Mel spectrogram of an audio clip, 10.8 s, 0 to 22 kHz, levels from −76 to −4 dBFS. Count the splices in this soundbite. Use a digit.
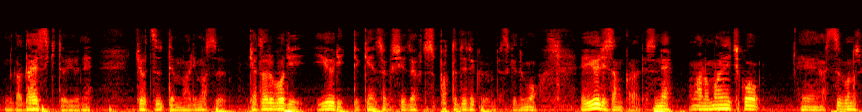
2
